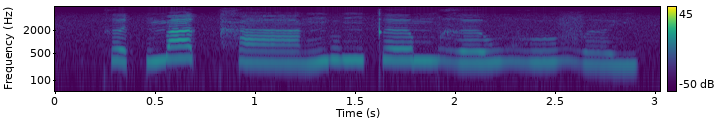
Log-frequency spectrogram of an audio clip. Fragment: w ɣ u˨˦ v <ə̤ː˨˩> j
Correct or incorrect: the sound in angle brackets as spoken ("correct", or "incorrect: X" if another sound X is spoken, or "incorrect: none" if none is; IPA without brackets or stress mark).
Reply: correct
